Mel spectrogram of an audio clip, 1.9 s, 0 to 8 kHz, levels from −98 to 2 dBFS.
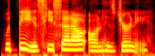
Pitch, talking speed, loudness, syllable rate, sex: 225 Hz, 245 wpm, -17 LUFS, 5.6 syllables/s, female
